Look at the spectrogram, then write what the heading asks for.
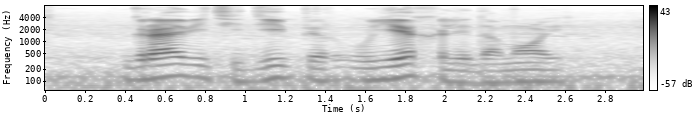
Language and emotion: Russian, neutral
